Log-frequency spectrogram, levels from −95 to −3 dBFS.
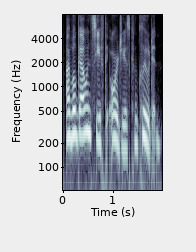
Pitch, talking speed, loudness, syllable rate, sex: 215 Hz, 300 wpm, -17 LUFS, 7.0 syllables/s, female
